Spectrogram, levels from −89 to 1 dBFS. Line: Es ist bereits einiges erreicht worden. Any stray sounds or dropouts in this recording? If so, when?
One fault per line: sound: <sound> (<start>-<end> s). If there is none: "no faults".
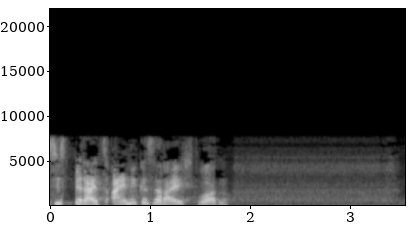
no faults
